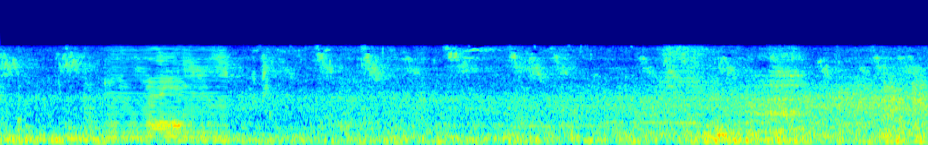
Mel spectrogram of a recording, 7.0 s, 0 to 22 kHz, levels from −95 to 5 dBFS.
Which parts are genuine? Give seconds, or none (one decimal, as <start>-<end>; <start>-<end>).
0.0-0.8; 1.7-7.0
